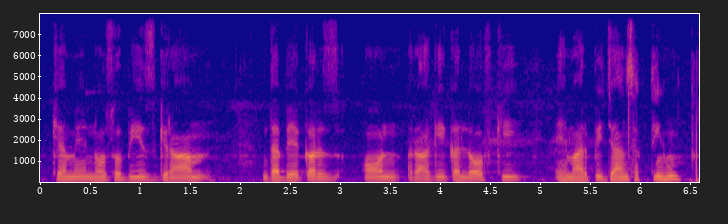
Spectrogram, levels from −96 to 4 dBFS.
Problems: background sounds at intervals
